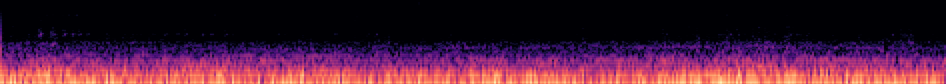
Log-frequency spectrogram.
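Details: Fiat Strada on a slow downhill cobblestone road test after replacing a noisy steering box with a new TRW rack and tie-rod end. Steady low road rumble with no knocks or clunks; steering knock eliminated.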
